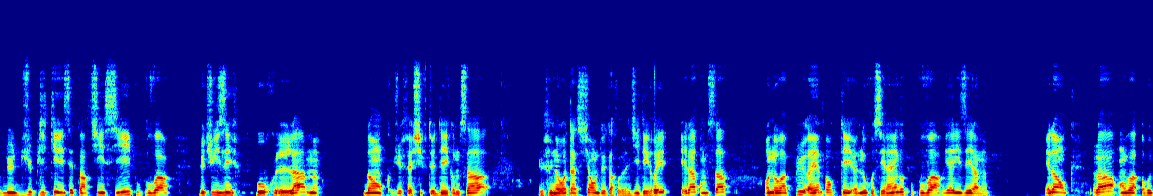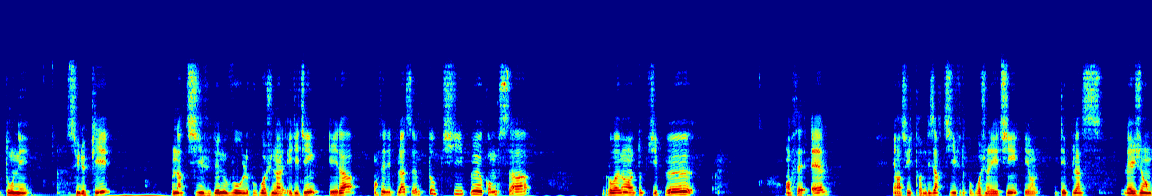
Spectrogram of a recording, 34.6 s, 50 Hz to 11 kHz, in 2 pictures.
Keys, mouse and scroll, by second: 0.7 b, 2.5 scroll down 1, 3.0-4.3 scroll up 4, 4.3 o, 5.7 shift+d, 7.7 scroll up 3, 8.5 r, 10.5 scroll up 1, 11.4 scroll up 1, 12.4 g, 14.3-15.4 scroll down 12, 15.4-15.8 scroll up 1, 15.8 Tab, 16.5 scroll up 1, 16.9 Tab, 17.9 alt+right click, 18.7 KP_3, 19.5-20.2 scroll up 3, 20.2 o, 21.8-24.8 drag, 29.4 l, 31.0 o, 31.7-34.5 drag.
